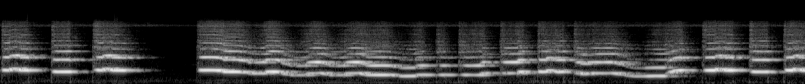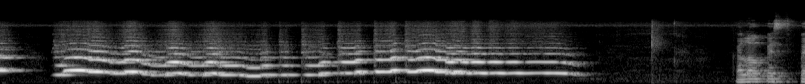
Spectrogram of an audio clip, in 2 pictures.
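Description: Bamboo suling flute in G playing a solo melody in three phrases with short pauses for breath between them, stopping about two seconds before the end.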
